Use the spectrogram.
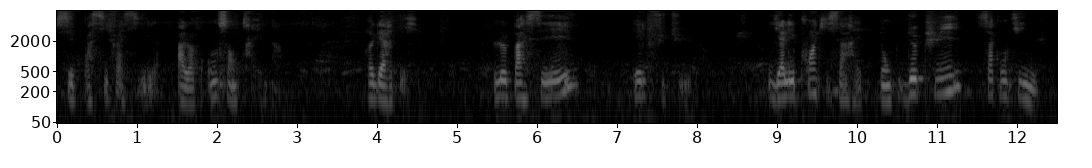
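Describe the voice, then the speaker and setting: A woman speaks very slowly with a very deep, low pitch, a dark, mellow tone and vocal fry. Her loudness swings widely, and she leaves long, frequent pauses. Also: lively intonation. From France. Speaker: French teacher. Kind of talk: tutorial.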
